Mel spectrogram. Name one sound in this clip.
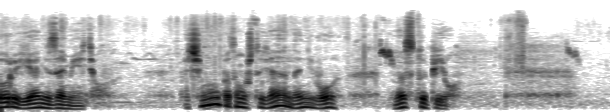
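A mushroom stem snaps as a hand pulls it from the moss.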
